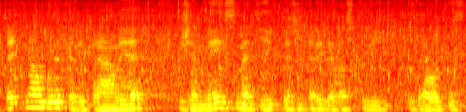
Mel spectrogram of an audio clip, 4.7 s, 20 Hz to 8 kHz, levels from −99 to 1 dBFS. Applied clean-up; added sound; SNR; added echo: none; Stream / Liquid; 12 dB; reverberation time 0.3 s.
